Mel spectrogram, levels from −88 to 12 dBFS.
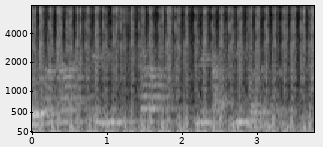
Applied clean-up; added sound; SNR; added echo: none; Tools; -2 dB; reverberation time 0.9 s.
